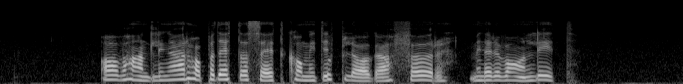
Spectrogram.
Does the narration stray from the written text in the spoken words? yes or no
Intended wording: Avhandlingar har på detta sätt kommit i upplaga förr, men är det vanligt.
no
